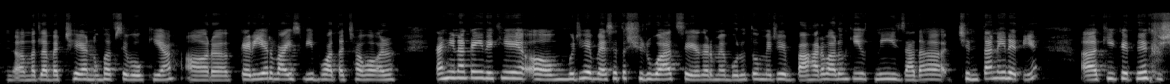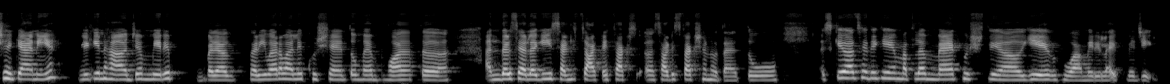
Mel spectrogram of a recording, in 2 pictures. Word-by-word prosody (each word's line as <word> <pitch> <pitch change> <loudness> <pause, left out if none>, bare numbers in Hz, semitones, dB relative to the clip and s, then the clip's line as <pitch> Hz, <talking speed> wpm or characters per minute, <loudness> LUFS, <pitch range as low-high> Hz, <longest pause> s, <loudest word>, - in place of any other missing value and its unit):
अ, - - -1
मतलब 215 +1 0
अच्छे 220 +4 0
अनुभव 225 +2 -1
से 240 - +1
वो 210 - +2
किया 220 +2 -1 0.2
और 205 0 +1 0.3
करियर 240 +3 +3
वाइस 235 0 +1
भी 245 - -2
बहुत 225 -1 +1
अच्छा 225 +1 -2
हुआ। 220 0 0
और 220 - 0 0.5
कहीं 290 +4 +4
न 295 - +6
कहीं 295 -1 +4
देखिए 280 0 +3
अ, 235 -2 +3
मुझे 250 +5 +1
वैसे 235 +4 0
तो 285 +1 -4
शुरुआत 245 -2 +1
से 240 -2 +1
अगर 220 +1 -1
मैं 220 - -4
बोलूँ 215 +1 -4
तो - - -1
मुझे 240 +2 0 0.2
बाहर 220 +3 +2
वलों 245 +1 0
की 260 0 -1
उतनी 250 0 -3
ज़्यादा 220 +2 0 0.2
चिंता 260 +1 0
नहीं 285 0 +2
रहती 245 -4 +1
है, 380 - -5 0.4
अ, 215 +1 +5
कि 270 - 0
कितने 270 +2 +4
खुश 290 +1 -1
है 275 - +5
क्या 245 -2 +4
नहीं 235 +2 +1
है। 320 - -2 0.2
लेकिन 260 +3 +1
हाँ, 230 -3 +3
जब 245 +2 -2
मेरे 245 +4 +3 0.4
पर 205 0 +3 0.2
परिवार 230 +2 +1
वाले 250 0 +1
खुश 240 0 -6
हैं 220 -1 0
तो 225 - -4
मैं 220 0 -3
बहुत 215 0 -1 0.7
अंदर 245 +3 +4
से 255 0 +3
अलग 230 -1 +3
ही 255 - +2
सैटिस्फैक 230 -3 0
ए, - - 0
फैक्स 220 -1 -3
अ, 215 - -7
सैटिस्फैक्शन 225 +2 -2
होता 190 -3 -5
है। 185 - -6
तो 200 - -3 0.7
इसके 295 +7 +2
बाद 290 0 +5
से 300 +1 -2
देखिए 280 -1 +1
मतलब 250 +1 0
मैं 235 0 +5
ख़ुश 255 -1 -5
या 210 -3 +1
ये 225 -1 +5 0.2
हुआ 195 -2 -1
मेरी 190 - -4
लाइफ 195 - -3
में 195 - -7
जी। 195 +5 -8
235 Hz, 220 wpm, -23 LUFS, 220-255 Hz, 0.7 s, न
